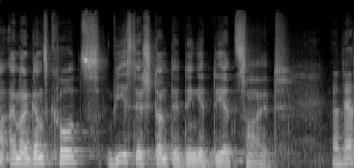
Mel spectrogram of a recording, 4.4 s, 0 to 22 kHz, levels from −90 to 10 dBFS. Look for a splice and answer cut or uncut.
cut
